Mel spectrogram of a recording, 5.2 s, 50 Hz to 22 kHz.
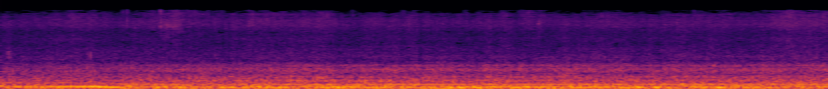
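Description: Interior drone of a Volkswagen GTI MkV's turbocharged 2.0-litre four-cylinder, tuned to stage 2+ with a cold air intake, cruising on the road with tyre and road noise under it. The engine tone shifts up slightly about a second in.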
